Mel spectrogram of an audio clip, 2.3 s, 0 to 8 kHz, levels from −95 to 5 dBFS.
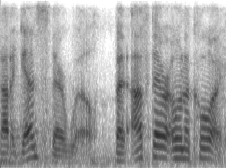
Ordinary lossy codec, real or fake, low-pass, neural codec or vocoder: Opus, 16 kbps; fake; 7.2 kHz; codec, 16 kHz, 1.1 kbps, Voila-Tokenizer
